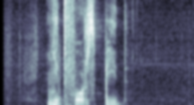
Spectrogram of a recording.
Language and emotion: Russian, neutral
